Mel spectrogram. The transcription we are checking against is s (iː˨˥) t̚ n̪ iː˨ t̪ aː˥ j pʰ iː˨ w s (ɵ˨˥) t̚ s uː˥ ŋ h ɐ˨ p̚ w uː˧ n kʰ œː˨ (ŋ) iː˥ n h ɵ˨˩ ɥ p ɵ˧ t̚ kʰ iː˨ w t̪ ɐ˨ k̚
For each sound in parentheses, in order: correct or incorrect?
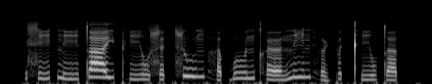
correct, correct, incorrect

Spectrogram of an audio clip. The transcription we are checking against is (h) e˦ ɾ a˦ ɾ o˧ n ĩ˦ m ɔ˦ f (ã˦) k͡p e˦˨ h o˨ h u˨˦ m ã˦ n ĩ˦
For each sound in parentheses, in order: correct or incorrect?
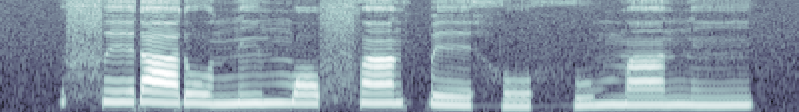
incorrect, correct

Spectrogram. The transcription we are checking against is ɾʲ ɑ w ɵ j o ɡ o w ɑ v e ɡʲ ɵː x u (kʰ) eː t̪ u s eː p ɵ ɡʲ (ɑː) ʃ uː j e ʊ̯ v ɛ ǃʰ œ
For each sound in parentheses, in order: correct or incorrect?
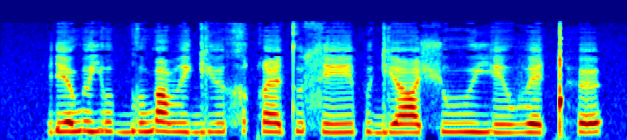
incorrect, correct

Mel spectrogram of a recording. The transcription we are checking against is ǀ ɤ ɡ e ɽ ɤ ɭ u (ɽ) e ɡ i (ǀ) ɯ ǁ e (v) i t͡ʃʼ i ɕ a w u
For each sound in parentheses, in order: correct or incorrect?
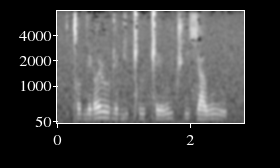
incorrect, incorrect, incorrect

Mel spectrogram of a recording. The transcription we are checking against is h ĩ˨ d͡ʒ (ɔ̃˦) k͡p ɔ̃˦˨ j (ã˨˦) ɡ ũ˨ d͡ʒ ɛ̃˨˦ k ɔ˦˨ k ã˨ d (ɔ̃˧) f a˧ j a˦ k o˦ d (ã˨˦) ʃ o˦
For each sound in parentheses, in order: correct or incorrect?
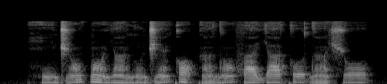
incorrect, incorrect, correct, incorrect

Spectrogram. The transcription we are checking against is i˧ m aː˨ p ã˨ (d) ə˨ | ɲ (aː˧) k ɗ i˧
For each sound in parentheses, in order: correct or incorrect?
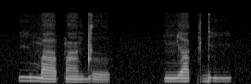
correct, correct

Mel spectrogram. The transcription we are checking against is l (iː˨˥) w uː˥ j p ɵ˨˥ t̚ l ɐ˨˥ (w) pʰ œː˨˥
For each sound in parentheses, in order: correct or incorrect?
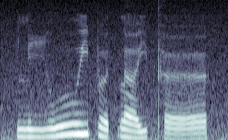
correct, incorrect

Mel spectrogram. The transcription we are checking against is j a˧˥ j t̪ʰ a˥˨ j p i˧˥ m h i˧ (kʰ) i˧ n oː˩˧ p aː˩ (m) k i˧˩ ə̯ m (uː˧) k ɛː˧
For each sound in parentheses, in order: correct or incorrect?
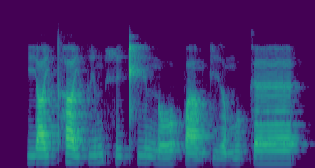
correct, correct, incorrect

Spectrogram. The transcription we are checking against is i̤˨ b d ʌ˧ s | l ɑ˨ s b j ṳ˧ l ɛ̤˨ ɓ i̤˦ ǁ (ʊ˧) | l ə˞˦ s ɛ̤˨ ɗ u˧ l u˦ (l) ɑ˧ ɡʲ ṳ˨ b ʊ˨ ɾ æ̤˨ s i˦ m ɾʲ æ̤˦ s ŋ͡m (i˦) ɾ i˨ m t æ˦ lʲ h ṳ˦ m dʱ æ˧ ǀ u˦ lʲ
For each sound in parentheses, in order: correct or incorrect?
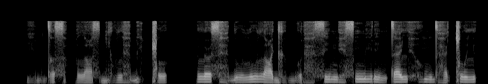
correct, correct, correct

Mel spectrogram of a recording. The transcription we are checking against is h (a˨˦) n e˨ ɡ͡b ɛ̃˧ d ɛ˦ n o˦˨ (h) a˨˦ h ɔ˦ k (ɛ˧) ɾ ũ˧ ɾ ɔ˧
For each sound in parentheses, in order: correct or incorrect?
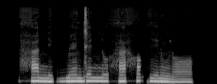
incorrect, correct, incorrect

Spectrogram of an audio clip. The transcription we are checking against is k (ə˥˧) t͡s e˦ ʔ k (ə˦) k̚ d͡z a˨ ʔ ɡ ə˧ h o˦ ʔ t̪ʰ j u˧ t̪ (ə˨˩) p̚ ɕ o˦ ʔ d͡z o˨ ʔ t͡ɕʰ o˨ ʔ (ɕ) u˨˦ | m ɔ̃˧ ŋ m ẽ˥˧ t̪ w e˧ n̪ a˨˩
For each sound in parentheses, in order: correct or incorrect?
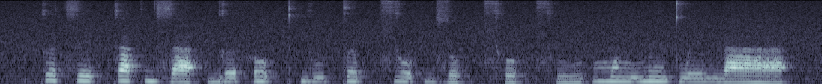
correct, incorrect, incorrect, incorrect

